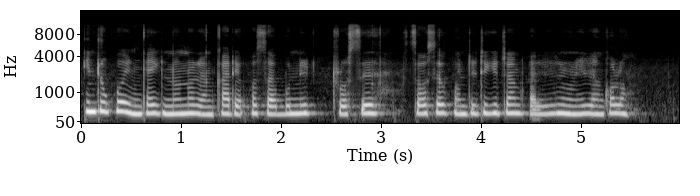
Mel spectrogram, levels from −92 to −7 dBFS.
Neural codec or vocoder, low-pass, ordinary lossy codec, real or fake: codec, 24 kHz, 3.1 kbps, DualCodec; 10.8 kHz; none; fake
